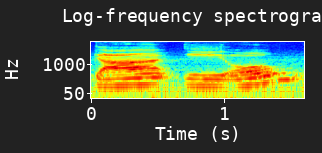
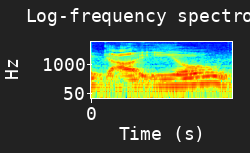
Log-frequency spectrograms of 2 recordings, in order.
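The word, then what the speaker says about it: GAIOL: divine names, written in Enochian, and it is pronounced Ga-Eol, okay, Ga-Eol, G-A-I-O-L, okay, and then embedded in the table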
